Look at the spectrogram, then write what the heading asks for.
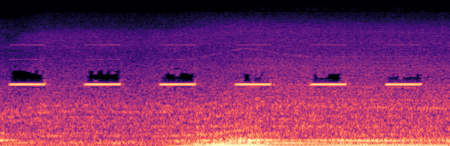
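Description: Reversing beeps from a Western Star truck backing up in American Truck Simulator, set in Colorado: six evenly spaced high-pitched pulses sound clearly over a steady low engine rumble.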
